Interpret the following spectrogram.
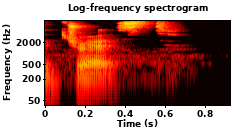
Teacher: The double S is pronounced as the S sound and it's voiceless, so we say dressed.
